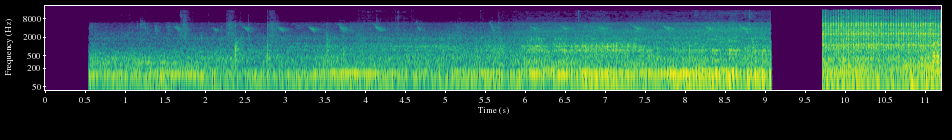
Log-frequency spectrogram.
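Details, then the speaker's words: Honda Beat FI scooter with a snapped CVT drive belt, worn from age; a cracked belt must be replaced. Rough, scraping clatter with a steady tick about four a second from the CVT area while the engine runs, but the scooter won't drive and the wheel won't turn. "ya, suaranya kasar sekali. Juga tidak mau jalan, teman-teman. Dan tidak mau muter."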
